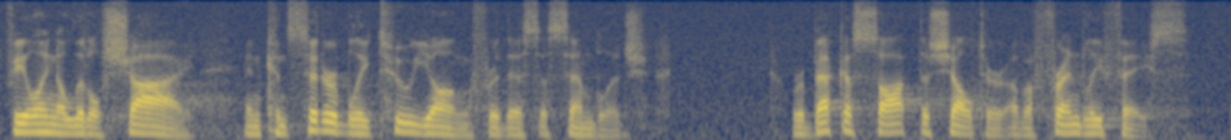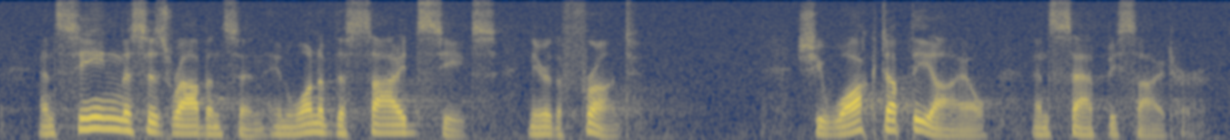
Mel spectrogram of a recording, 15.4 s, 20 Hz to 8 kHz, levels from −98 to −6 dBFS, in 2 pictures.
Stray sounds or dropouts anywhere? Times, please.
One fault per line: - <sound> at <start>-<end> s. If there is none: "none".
none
